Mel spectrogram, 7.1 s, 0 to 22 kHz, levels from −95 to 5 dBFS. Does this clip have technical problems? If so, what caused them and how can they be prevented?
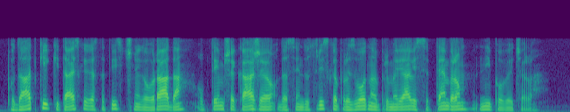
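Yes. Throughout the speech, heavy 4-bit ADPCM compression adds a gritty hiss that rises and falls with loudness and roughens sharp onsets, with nothing above 5.3 kHz, which points to roughly 44 kbps. Unlike a steady noise floor, the hiss disappears in pauses. Recording or storing the audio with a higher-resolution codec or as linear PCM would prevent this.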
